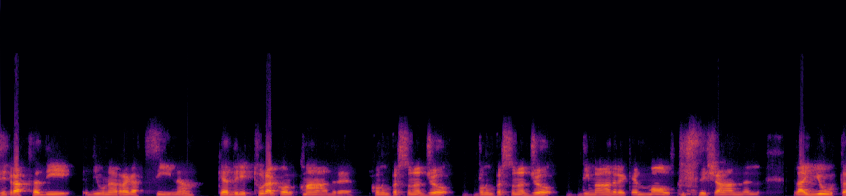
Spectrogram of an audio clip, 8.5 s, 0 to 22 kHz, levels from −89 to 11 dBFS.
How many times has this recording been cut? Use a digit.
5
